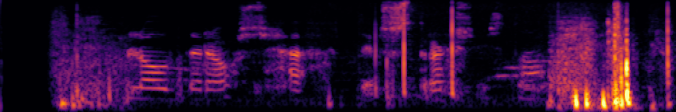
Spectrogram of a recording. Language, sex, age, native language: Icelandic, female, 10, Icelandic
